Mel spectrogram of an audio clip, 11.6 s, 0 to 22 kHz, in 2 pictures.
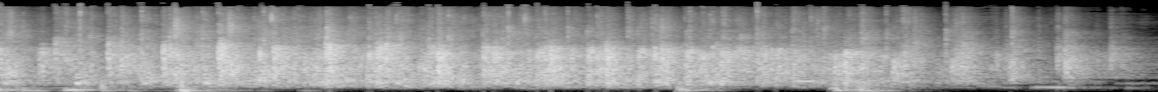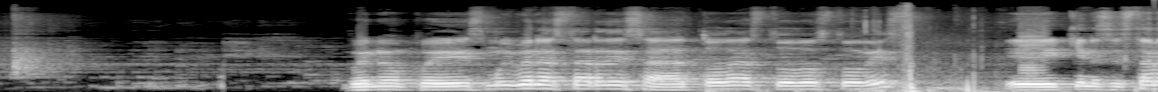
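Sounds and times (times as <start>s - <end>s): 
audience applause at a community forum against mining: 0.0s - 6.3s
speech: 7.6s - 11.5s.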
